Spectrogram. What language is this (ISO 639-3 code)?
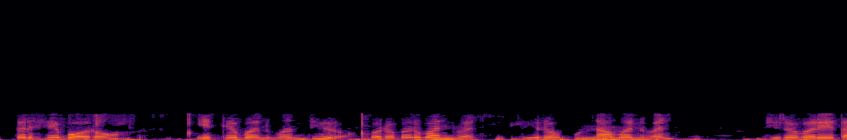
mar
